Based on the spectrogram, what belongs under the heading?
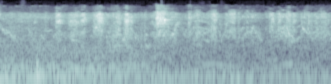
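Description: Lovebirds chatter in shrill, rapid chirps and squeaky bursts that overlap irregularly, over a low background rumble.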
